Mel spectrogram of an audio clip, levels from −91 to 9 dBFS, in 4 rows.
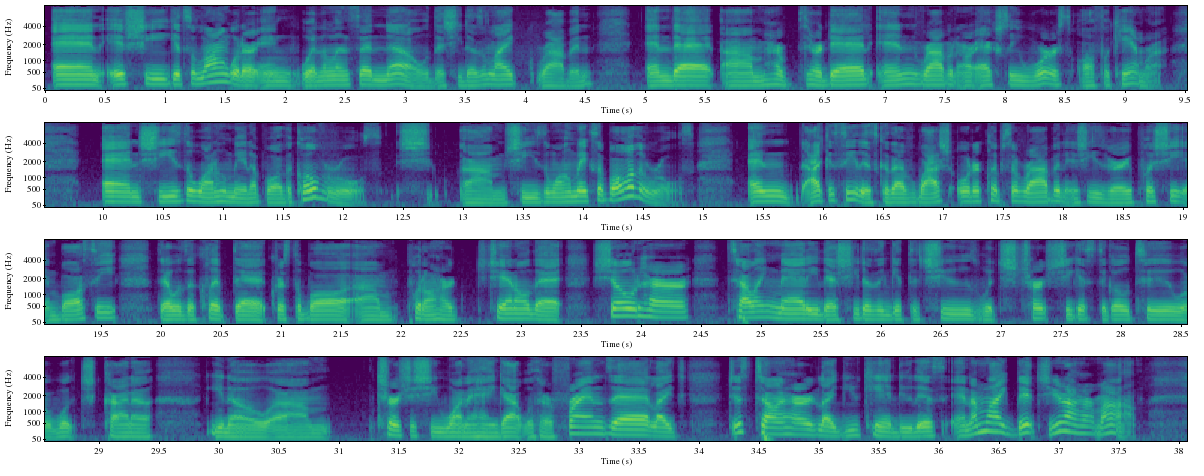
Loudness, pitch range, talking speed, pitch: -21 LUFS, 120-145 Hz, 215 wpm, 130 Hz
